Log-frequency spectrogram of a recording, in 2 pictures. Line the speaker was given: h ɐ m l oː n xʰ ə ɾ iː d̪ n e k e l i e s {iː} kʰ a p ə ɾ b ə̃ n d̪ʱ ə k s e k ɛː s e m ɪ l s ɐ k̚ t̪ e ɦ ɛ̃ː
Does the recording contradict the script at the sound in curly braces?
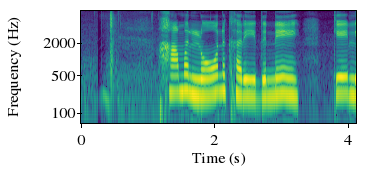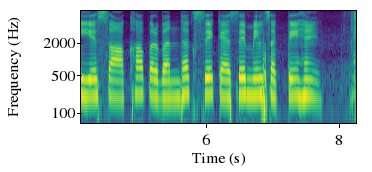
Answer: yes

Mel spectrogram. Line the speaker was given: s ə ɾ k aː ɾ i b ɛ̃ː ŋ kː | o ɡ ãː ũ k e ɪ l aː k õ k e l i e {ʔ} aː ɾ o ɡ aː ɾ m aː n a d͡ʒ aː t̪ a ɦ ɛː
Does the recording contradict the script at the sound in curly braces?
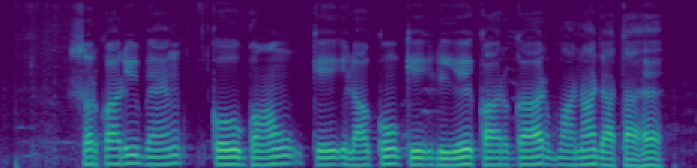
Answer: yes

